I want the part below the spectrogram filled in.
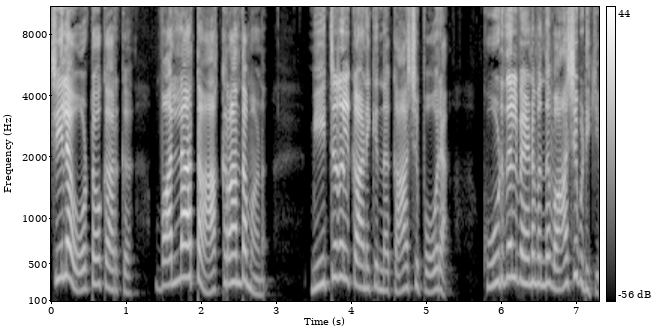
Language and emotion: Malayalam, disgusted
